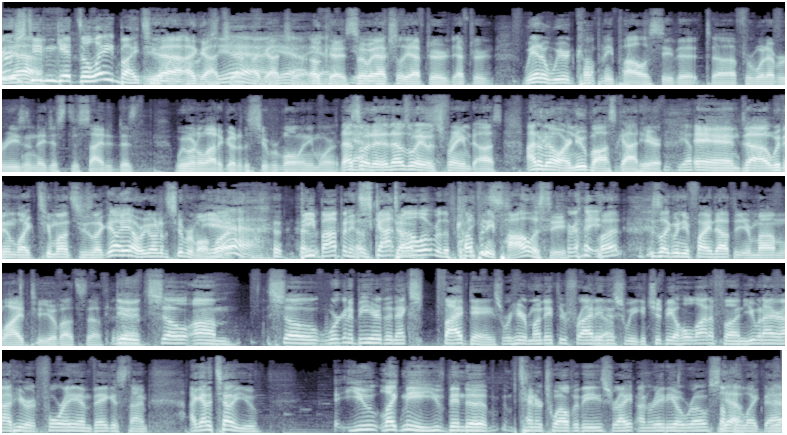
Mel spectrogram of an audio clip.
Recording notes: live on Radio Row in Las Vegas!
